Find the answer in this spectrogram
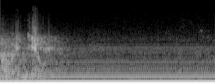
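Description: Loud, steady low electrical hum, with a row of fainter steady tones above it, in the microphone feed. A man's speech trails off about half a second in, and the drone holds on alone.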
